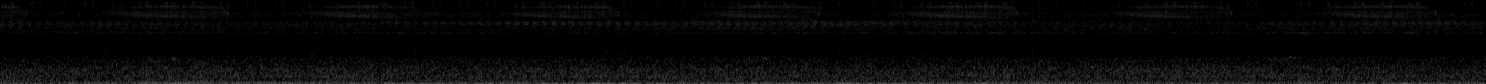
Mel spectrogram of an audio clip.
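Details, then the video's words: Continuous insect chirping outdoors, a shrill unbroken shimmer with gentle pulses roughly every two seconds, set against steady low-pitched environmental noise. "Pleasant sound of insect chirping in nature"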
